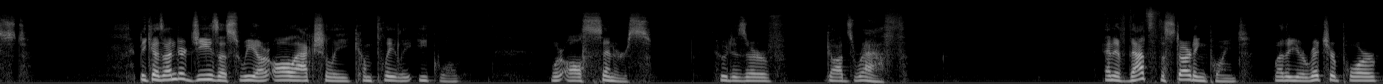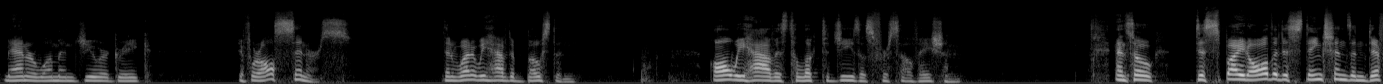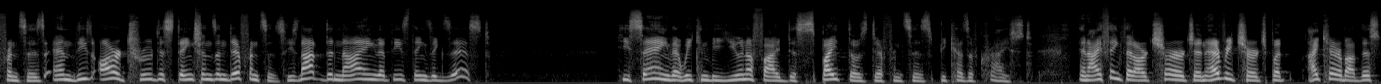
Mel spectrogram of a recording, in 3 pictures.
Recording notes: at Springbrook Church in Antigo, WI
